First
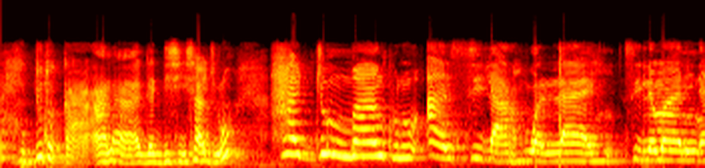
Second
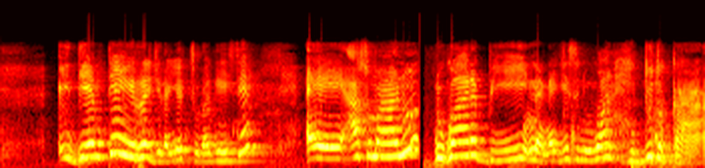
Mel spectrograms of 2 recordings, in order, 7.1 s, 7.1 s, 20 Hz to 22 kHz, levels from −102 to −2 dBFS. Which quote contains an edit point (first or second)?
second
